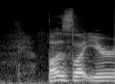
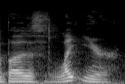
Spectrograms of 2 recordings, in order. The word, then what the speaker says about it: Buzz Lightyear: another complexity with compounds okay lightyear means stress on the first one lightyear buzz lightyear is the character's name um family names or last names have more stress than the first name though so buzz lightyear just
